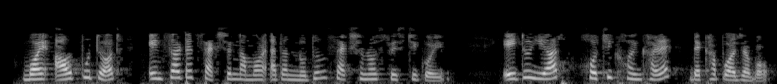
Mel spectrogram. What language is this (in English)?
Assamese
